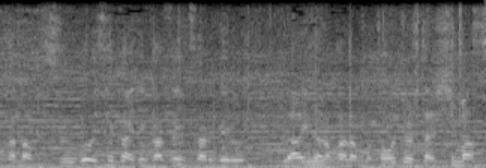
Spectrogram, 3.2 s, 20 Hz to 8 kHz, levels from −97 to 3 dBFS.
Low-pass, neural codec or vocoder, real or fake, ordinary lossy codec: none; none; real; none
